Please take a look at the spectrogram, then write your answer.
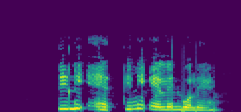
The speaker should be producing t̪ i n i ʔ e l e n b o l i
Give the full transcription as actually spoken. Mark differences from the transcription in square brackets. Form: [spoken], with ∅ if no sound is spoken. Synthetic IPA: t̪ i n i ʔ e l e n b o l [e]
